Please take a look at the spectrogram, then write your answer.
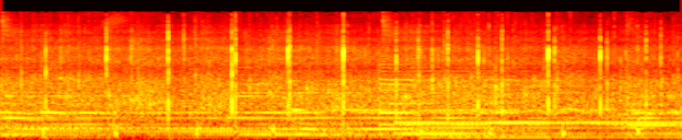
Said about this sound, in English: And I give you praise for it in Jesus' name. Can you give me a hand clap of praise in here today?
